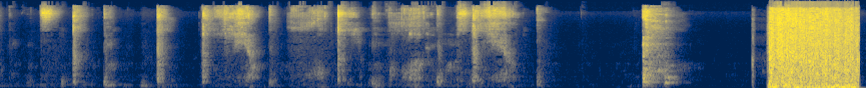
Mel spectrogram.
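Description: A run of short, sharp coughs, a dozen or more bursts in irregular clusters, ending with a loud burst of noise.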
